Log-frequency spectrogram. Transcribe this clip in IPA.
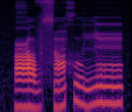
ʕ ɔ v s ɔ̃ x u ɲ ũ

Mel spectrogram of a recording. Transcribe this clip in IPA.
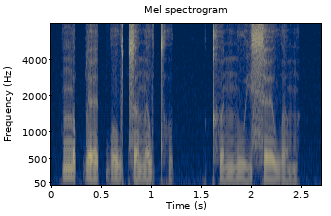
ŋ ɐ˥ p̚ l ɛː˨˥ k̚ w o˧ w t͡s ɐ˥ n ɐ˨˩ w t̪ʰ ʊ˨˥ k̚ | kʰ ɵ˧ n n̪ uː˨˧ j s ɛː˨ w ɐ˨˩ m

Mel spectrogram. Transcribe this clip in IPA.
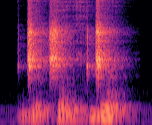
d͡ʒ ə̃ t͡ʃ ɛ lʲ e̤ d͡ʒ ə̃

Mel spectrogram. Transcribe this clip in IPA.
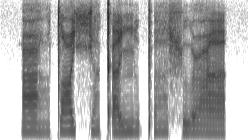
ʕ a̤˨ tˤ a˦ ç a̤˦ kʼ a˨˦ ɲ u˨ pʼ a̤˦ ɬ u˨ ʕ a˨

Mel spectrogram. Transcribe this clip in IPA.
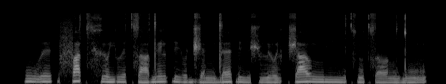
u ɪ̯ | f a t͡s xʲ o j ɯ ɪ̯ t͡s a d ẽ lʲ ɗ i ʊ̯ d͡ʒ ɛ ŋ d ɛ ɗ iː ʃ lʲ o lʲ t͡ʃ a ʊ̯ ŋ iː t͡s ũ t͡s ʌː ŋ d ũ

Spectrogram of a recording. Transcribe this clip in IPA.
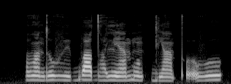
ðˤ ə̃˧ d u˧ v y˨˦ b w u˧ dˤ ɛ̤˧ lʲ ã˨˦ b õ˨ k ɡ j ã˨ pʼ o̰˦˨ v u˦

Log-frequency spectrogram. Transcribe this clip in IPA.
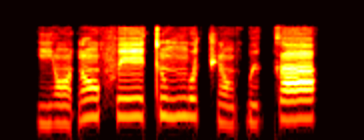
j ɔ̃˨ ɗ ɔ̃˦ f eː˦ t ũ˦ ŋ o˦ t͡ʃ ɔ̃˨ k͡p ɨ˨ k a˦

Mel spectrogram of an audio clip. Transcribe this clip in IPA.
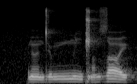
ɾ ə̃ d ø mː ĩ ɡ͡ǁ ə̃ zˤ e

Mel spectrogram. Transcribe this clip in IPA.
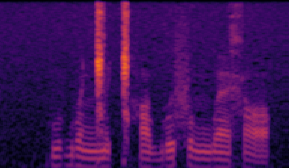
kʷ ɪ ɡʷ æ ŋ͡ǁ ɪ ǁʰ ɑ ɡʷ ɪ f ə ŋʷ æ x ɑ

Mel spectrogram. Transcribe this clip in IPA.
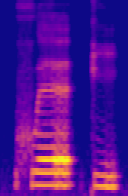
xʷ ɛ | k i

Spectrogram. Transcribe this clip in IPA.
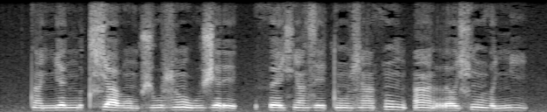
t ã ɲ ɛ ŋ o t ɕ a β õ b ʒ u ɮ õ w u ʒ ɛ ɾ e | θ ɛ ç ã z e t ũ ɮ ã θ ũ ŋ ʔ ã r ʌ ɕ ũ ð ʌ ɲ i

